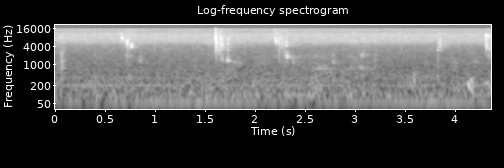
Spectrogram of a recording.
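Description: Near silence with a few faint clicks and crunches of someone chewing a mouthful of apple crumble, its steel-cut-oat topping a little crunchy.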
